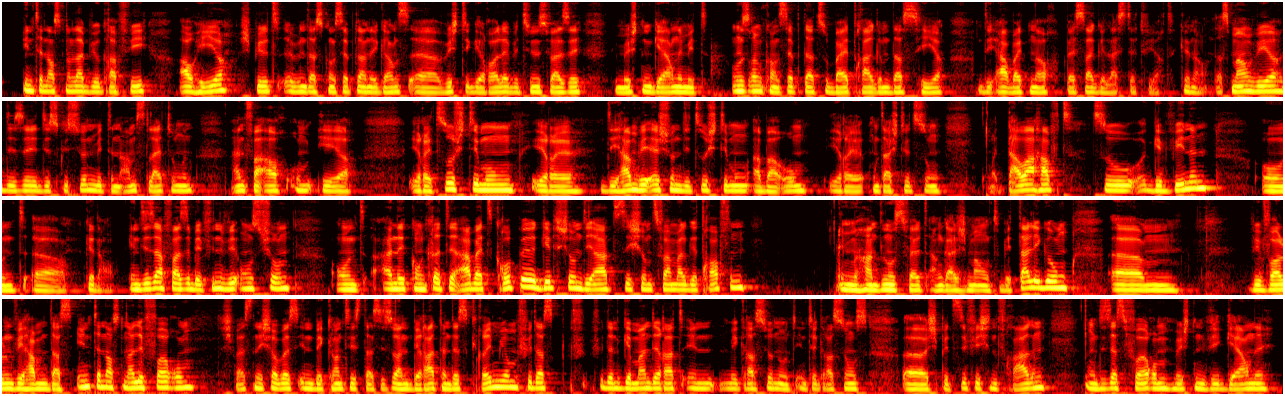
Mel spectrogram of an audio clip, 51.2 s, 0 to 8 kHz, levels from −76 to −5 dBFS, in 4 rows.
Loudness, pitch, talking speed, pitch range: -26 LUFS, 115 Hz, 150 wpm, 110-125 Hz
